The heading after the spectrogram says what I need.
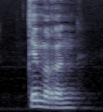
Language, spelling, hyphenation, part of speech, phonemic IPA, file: Dutch, timmeren, tim‧me‧ren, verb, /ˈtɪ.mə.rə(n)/, Nl-timmeren.ogg
- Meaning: 1. to perform carpentry, to build, to construct 2. to hammer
